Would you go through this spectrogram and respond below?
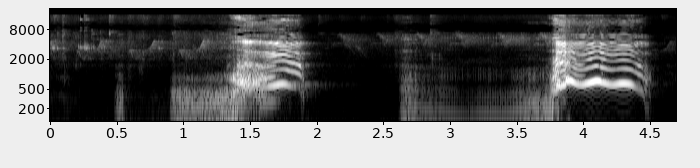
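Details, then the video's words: Dog growling roughly before rising into a harmonic yowl, pausing, then a low grumble that climbs into a high, strongly wavering howl and cuts off. "Cute and Funny Dog Sounds"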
